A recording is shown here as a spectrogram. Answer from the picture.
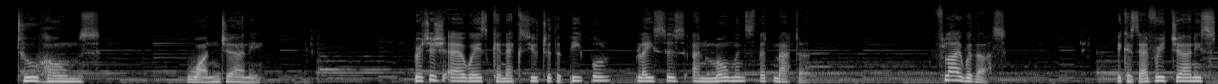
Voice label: Indian Commercial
